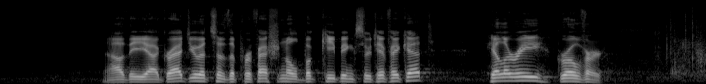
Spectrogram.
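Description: A man announces through a microphone and loudspeaker in a large echoing hall.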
